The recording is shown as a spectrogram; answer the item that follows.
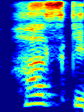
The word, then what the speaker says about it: Husky: Husky cinsi köpekler çekiyor burada huske yazmışız ama Husky diye okunuyor Bu hki gerçekten böyle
